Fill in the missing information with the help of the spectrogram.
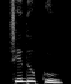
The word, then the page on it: ಚಿದುಕು: ciduku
